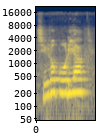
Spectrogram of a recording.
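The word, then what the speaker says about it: pseudopodia: सीडोपोडिया, SIDO P यहाँ silent होता है, सीडो का मतलब होता है फॉल्स और पोडिया का मतलब होता है फिट।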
